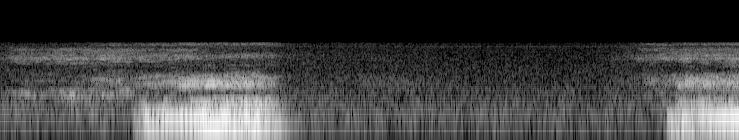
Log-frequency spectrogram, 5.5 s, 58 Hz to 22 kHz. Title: Snoring part 5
